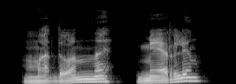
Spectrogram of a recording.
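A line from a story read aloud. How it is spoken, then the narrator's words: Uncertain listing. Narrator (Russian): неуверенно перечислял я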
